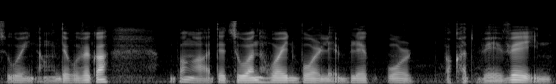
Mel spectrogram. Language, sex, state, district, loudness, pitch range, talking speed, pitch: Mizo, male, Mizoram, Aizawl, -23 LUFS, 90-105 Hz, 185 wpm, 95 Hz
